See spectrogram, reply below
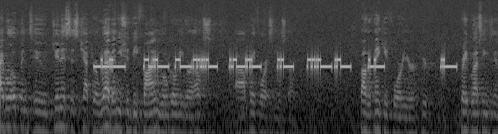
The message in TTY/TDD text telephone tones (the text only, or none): XOBO SADL BZKX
